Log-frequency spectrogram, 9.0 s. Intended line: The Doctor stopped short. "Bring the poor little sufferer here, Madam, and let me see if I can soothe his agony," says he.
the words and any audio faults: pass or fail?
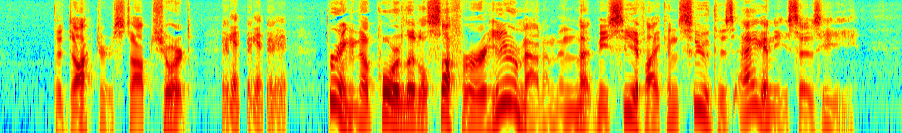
fail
